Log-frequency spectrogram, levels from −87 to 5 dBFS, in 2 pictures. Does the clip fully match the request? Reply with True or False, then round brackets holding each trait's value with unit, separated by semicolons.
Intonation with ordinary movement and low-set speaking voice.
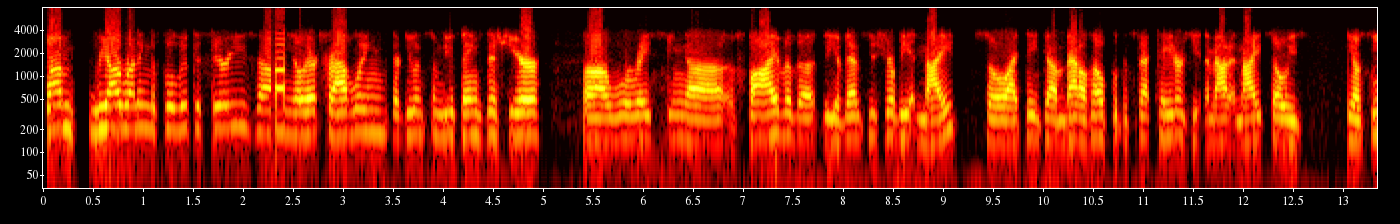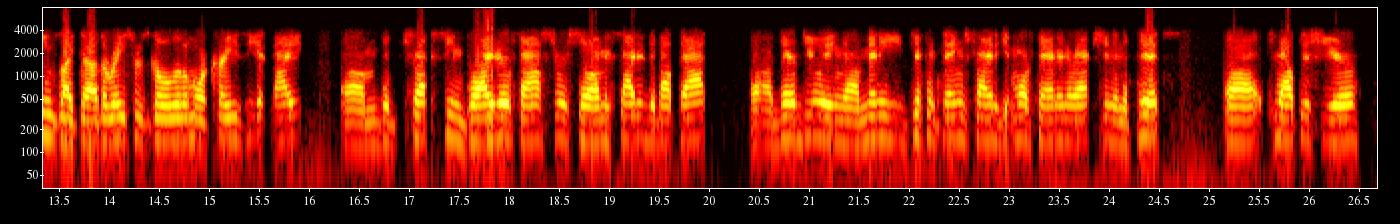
False (3.1 semitones; 150 Hz)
